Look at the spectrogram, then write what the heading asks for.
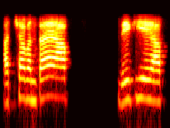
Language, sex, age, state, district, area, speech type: Hindi, female, 30-45, Madhya Pradesh, Gwalior, urban, conversation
